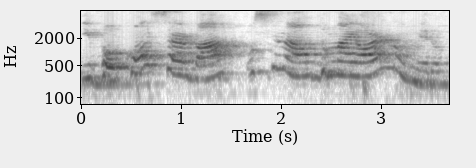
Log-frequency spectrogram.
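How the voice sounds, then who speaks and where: With audible room echo, a woman speaks at a very slow pace, her pitch swinging very widely. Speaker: math teacher. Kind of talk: lecture.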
